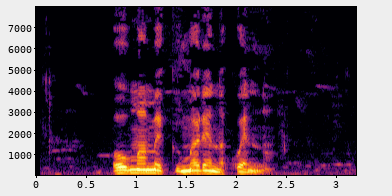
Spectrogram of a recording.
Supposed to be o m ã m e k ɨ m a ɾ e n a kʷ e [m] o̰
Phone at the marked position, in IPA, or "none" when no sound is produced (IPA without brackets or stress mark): n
